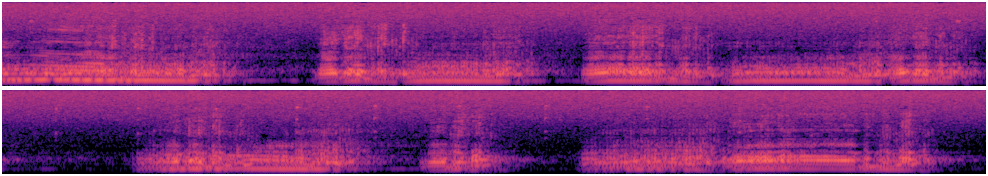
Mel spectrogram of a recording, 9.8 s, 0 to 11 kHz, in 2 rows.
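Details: Birmingham Boys lion coalition at a dam in Djuma Game Reserve, Sabi Sand near Kruger Park, South Africa, 11–12 August 2016: overlapping low, throaty roars and grunting bursts repeated about every second or two.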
